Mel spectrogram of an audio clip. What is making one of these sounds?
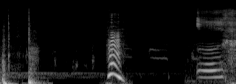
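A girl's cartoon voice makes a short sound.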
